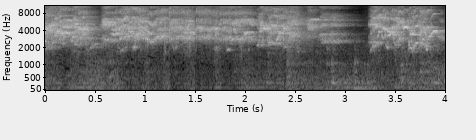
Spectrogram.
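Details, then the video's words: African lovebirds playing with toys, giving dense, shrill chattering chirps high in pitch, broken by brief pauses near half a second and three seconds. "Love birds chirping & playing toys"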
